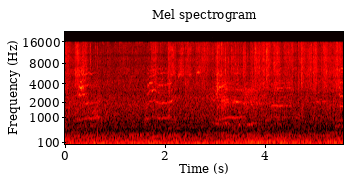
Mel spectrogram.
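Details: Hungry stray cats and kittens mobbing people on Cat Island, Istanbul, Turkey. Several high, wavering meows rise and fall one after another over a steady low rumble of traffic or wind, with a brief human voice.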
